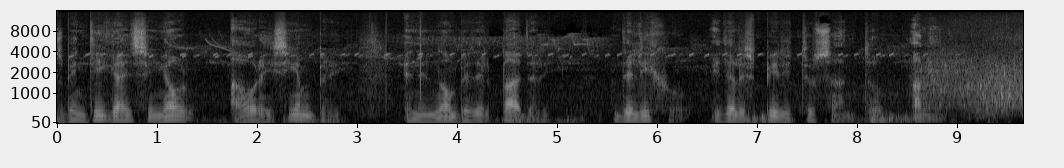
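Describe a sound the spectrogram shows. An elderly man speaks calmly and clearly close to a microphone.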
